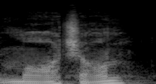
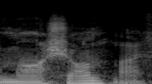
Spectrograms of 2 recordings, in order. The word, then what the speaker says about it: Marchon: I remember at first I did it on a slant, because their kind of thing was to say it's like march on. So it was like, rather than how you pronounce it, like Marchon, Yeah.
